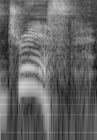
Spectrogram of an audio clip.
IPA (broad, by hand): dres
